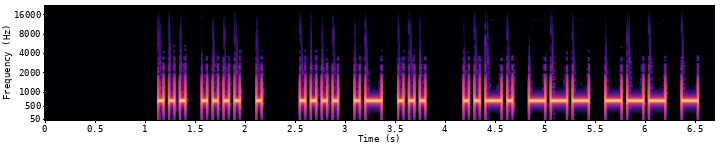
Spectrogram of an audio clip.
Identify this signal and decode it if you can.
Morse code, heard as a keyed tone, about 22 wpm, 700 Hz. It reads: SHE HAS FOOT
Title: Sentences from Top 1500 Words 22wpm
